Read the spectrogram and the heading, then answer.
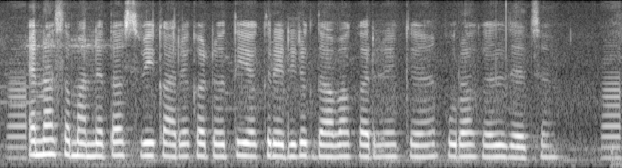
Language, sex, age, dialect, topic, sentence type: Maithili, female, 18-24, Eastern / Thethi, banking, statement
